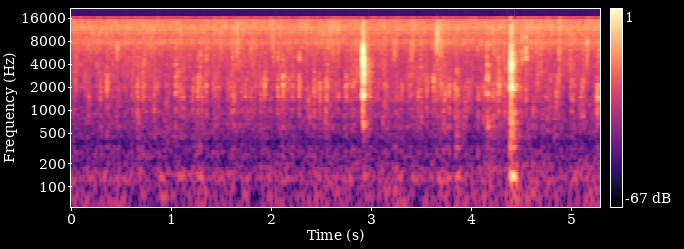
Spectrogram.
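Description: Korean jeon-jjigae stew bubbling at a simmer in a pot, a fine steady crackle of bursting bubbles, as a wooden spoon bastes broth over the top. Two sharp knocks cut through, about three seconds in and again a second and a half later, the second the louder.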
